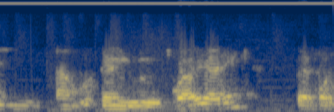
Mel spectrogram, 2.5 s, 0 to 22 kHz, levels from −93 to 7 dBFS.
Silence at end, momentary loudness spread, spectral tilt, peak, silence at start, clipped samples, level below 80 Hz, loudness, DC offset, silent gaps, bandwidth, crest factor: 0 s; 11 LU; -8.5 dB/octave; -4 dBFS; 0 s; under 0.1%; -56 dBFS; -19 LUFS; under 0.1%; none; over 20 kHz; 14 dB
